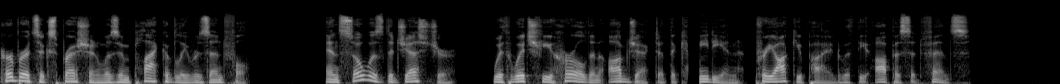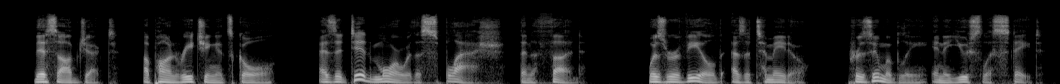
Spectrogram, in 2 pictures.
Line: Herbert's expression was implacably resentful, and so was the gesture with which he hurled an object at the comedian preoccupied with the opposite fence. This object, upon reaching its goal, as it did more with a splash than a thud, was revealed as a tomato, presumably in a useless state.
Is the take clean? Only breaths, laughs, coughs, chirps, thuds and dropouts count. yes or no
no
